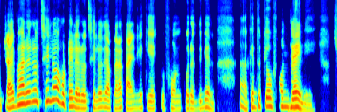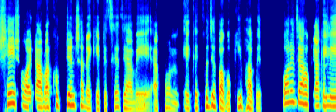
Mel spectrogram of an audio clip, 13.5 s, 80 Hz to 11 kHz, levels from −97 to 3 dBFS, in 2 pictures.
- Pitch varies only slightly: No, average, 5.2 semitones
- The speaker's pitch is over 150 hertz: Yes, medium, 185 Hz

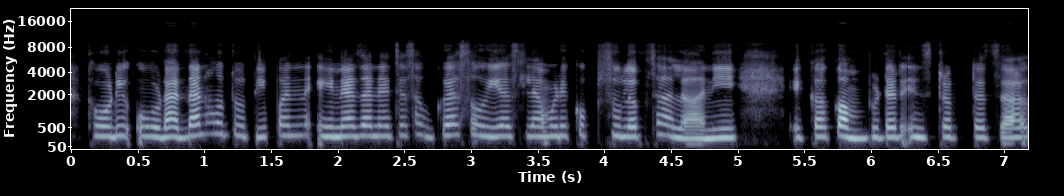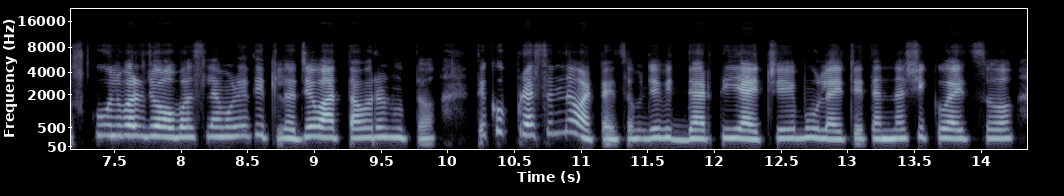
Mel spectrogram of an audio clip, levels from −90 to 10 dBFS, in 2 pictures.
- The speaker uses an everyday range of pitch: Yes, average, 3.7 semitones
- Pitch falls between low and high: No, very high, 255 Hz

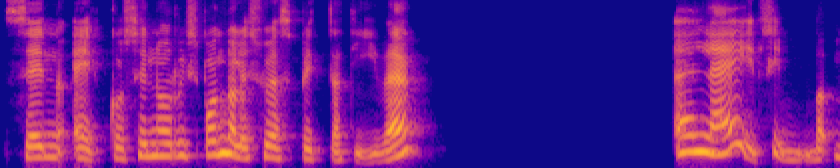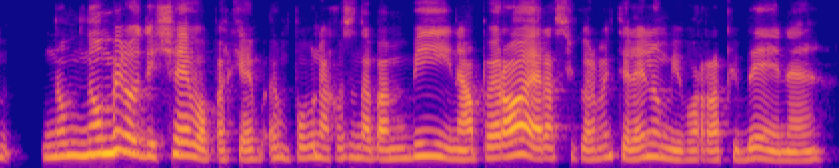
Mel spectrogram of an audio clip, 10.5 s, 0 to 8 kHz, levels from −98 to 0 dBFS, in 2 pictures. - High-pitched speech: Yes, high, 195 Hz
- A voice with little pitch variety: No, average, 5.0 semitones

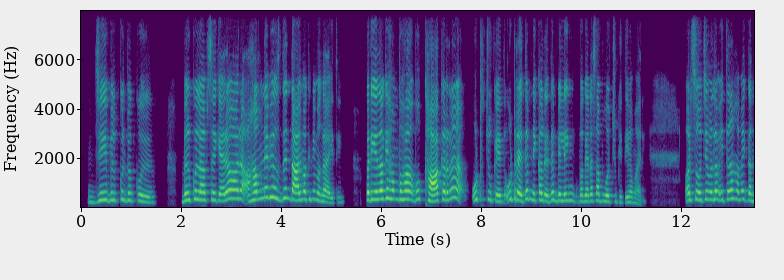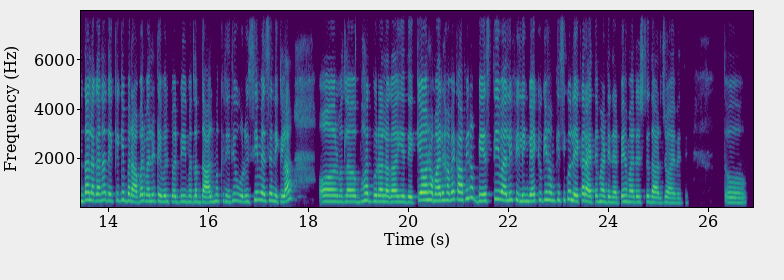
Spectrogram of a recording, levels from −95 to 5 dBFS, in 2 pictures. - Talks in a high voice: Yes, very high, 275 Hz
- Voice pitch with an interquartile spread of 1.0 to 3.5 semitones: No, average, 4.6 semitones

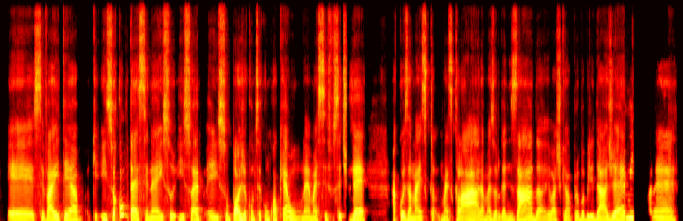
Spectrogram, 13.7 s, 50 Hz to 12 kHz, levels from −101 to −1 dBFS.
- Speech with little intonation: No, average, 3.6 semitones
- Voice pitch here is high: No, medium, 180 Hz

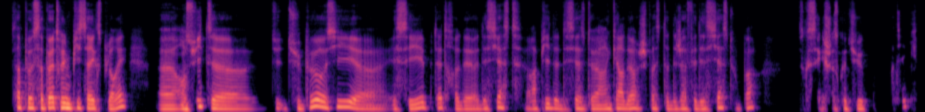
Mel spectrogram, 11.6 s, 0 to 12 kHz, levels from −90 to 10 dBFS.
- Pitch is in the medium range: No, low, 120 Hz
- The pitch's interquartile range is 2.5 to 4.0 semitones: No, average, 4.4 semitones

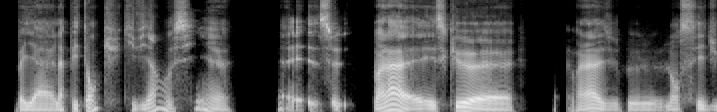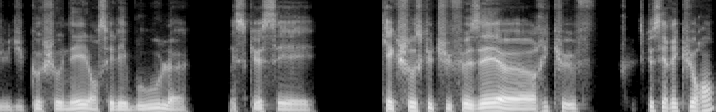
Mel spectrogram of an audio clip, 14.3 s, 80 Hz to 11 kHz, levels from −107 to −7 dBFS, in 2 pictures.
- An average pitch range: Yes, average, 3.7 semitones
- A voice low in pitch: Yes, very low, 95 Hz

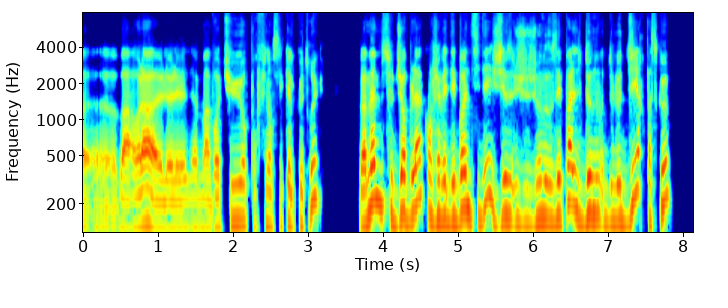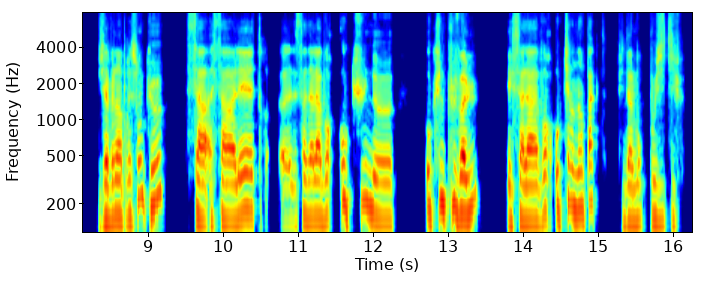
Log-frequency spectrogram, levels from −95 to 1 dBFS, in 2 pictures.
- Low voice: No, medium, 155 Hz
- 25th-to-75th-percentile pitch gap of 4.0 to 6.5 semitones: Yes, average, 4.9 semitones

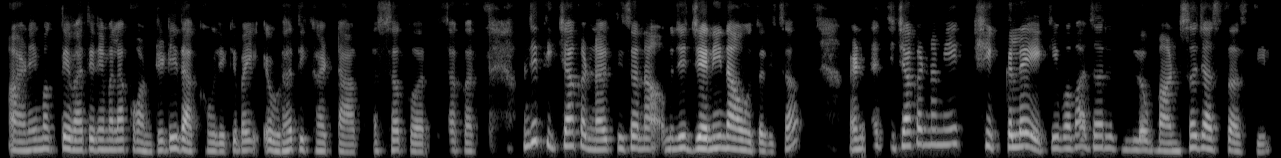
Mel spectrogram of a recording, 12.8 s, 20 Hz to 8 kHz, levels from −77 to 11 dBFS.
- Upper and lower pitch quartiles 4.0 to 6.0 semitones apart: Yes, average, 4.7 semitones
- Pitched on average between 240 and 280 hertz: No, high, 195 Hz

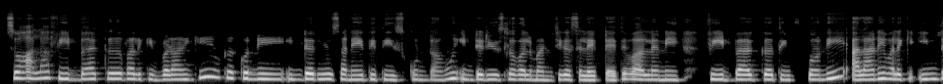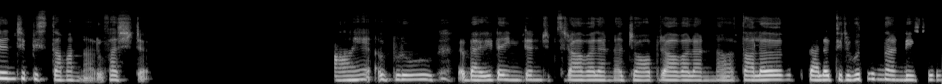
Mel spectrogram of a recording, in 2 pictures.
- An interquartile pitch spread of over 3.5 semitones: No, average, 2.7 semitones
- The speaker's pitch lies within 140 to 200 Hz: No, high, 220 Hz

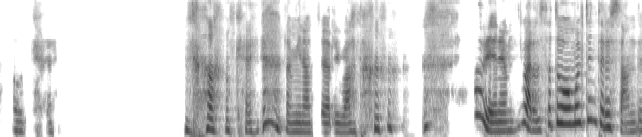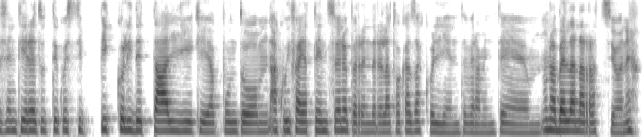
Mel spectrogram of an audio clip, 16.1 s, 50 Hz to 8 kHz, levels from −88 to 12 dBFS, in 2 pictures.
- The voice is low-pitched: No, high, 200 Hz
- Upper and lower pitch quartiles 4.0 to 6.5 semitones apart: No, narrow, 2.5 semitones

